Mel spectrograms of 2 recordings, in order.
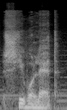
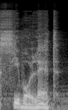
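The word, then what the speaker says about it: shibboleth: no no lo soy ellos le pedían que pronunciara la palabra xivolette si era de Efraín diría sibolet porque a la gente de Efraín le cuesta pronunciar bien esa palabra entonces se lo llevaban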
